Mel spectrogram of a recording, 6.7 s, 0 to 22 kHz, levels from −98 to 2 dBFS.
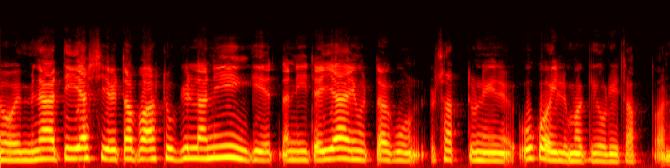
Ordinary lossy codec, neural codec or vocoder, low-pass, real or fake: none; none; none; real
